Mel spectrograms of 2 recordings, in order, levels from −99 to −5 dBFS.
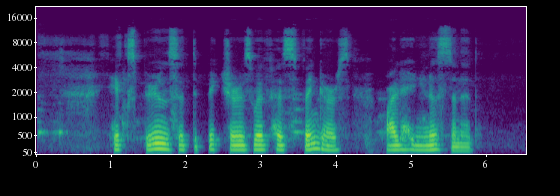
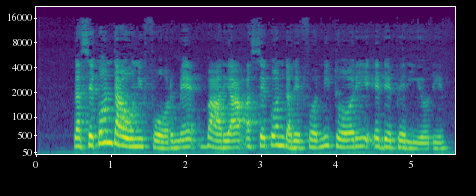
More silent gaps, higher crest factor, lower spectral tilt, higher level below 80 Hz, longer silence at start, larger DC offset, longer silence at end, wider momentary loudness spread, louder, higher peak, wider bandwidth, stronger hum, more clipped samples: neither; about the same, 20 dB vs 16 dB; about the same, -6.5 dB/octave vs -7 dB/octave; second, -68 dBFS vs -50 dBFS; second, 0.05 s vs 0.5 s; neither; first, 0.7 s vs 0.1 s; first, 22 LU vs 8 LU; second, -27 LUFS vs -18 LUFS; second, -8 dBFS vs -2 dBFS; second, 12.5 kHz vs 15 kHz; neither; neither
